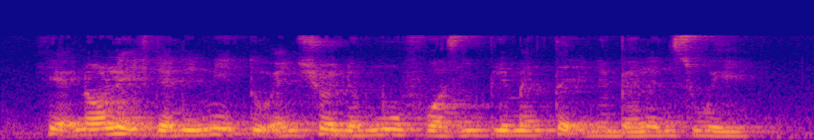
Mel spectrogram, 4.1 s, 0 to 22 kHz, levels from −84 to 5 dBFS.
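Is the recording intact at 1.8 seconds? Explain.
Yes, the speech at 1.8 seconds is intact, with nothing breaking into it at that moment.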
